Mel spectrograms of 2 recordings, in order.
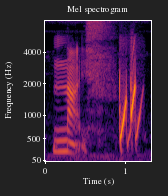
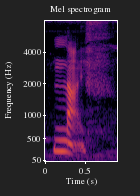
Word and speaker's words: knife: kite kite knife knife K is silent before N.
